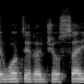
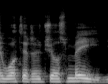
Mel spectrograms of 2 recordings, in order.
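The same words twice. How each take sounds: First: "say" is the key word, leaned on lightly at the end; stress on say. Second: "mean" stressed and falling at the end. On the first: Wife quizzing her husband, light stress on "say". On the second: Wife testing whether he understood, stress on "mean". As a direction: lean on "mean" to set it against "say". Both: Retold or imitated.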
